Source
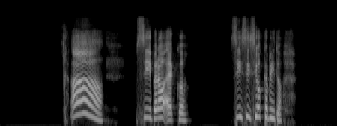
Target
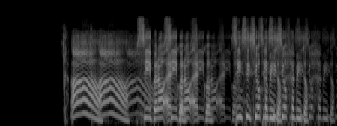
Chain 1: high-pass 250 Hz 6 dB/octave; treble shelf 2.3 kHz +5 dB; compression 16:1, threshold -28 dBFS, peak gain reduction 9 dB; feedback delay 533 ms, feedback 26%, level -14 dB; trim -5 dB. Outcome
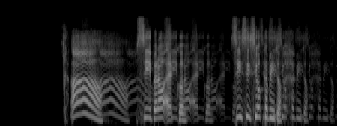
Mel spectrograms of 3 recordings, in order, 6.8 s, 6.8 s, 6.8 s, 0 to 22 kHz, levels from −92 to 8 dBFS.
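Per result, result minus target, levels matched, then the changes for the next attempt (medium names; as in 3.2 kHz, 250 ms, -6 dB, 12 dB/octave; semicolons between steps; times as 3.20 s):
echo-to-direct -11.5 dB; 125 Hz band -4.5 dB
change: feedback delay 533 ms, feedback 26%, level -2.5 dB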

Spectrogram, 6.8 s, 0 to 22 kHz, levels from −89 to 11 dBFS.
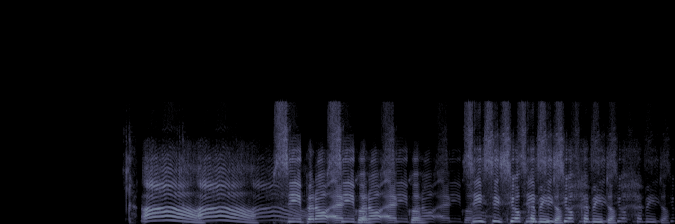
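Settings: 125 Hz band -3.5 dB
change: high-pass 93 Hz 6 dB/octave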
